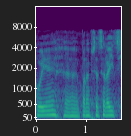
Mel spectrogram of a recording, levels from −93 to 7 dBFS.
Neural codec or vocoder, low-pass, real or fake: codec, 16 kHz, 16 kbps, FunCodec, trained on Chinese and English, 50 frames a second; 7.2 kHz; fake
